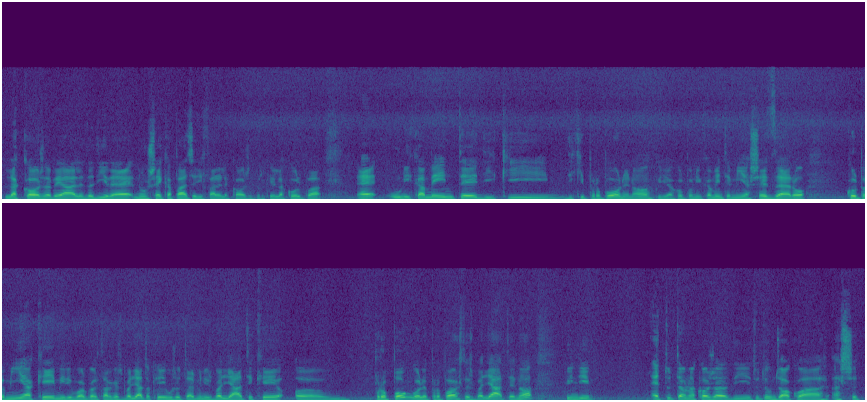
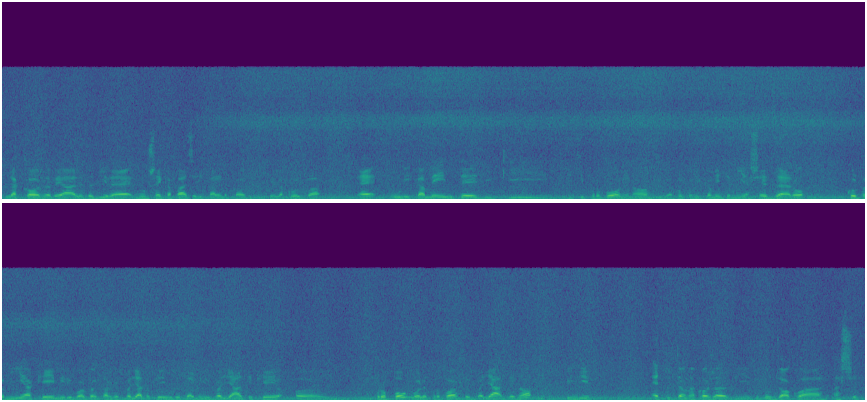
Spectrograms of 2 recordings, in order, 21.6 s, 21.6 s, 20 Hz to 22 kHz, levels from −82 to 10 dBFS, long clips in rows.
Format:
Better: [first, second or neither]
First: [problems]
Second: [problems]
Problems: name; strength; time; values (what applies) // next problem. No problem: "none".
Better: first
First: hiss; faint; throughout; 20 dB below the speech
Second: hiss; loud; throughout; 5 dB below the speech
